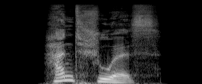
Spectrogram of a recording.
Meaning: genitive singular of Handschuh
- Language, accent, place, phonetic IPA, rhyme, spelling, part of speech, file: German, Germany, Berlin, [ˈhantʃuːəs], -antʃuːəs, Handschuhes, noun, De-Handschuhes.ogg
